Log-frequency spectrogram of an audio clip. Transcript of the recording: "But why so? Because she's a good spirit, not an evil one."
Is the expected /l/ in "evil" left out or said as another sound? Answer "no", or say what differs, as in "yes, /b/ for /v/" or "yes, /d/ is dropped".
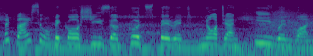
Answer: no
